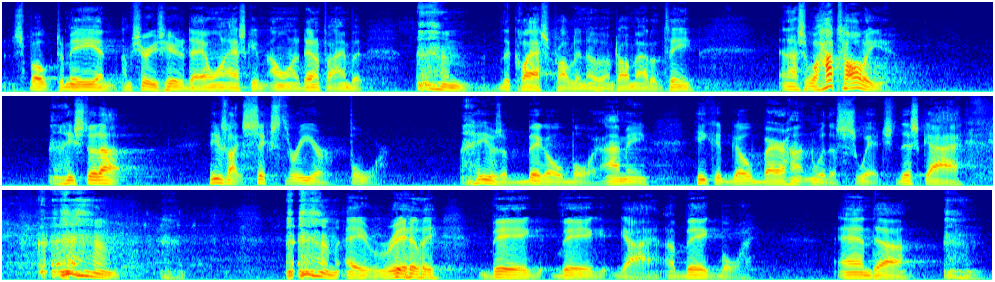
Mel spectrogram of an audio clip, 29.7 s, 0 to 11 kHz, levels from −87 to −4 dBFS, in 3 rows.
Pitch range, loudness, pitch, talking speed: 85-105 Hz, -28 LUFS, 95 Hz, 155 wpm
